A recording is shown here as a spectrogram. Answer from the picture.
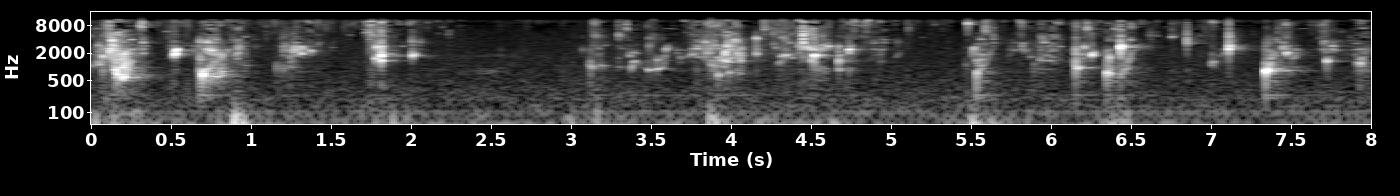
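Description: Underwater bubbling: irregular quick watery pops and drips, several a second, fairly faint.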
